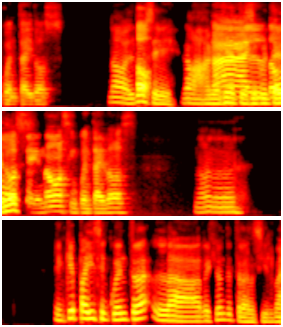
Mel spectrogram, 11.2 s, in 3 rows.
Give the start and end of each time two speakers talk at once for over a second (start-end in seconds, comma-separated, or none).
2.8-4.2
